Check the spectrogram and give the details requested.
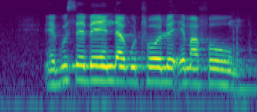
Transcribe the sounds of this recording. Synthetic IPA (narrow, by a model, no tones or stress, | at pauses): ek̬usɛɓɛntʼak̬utʰɔlwɛʔɛmafoːmu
